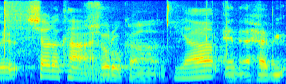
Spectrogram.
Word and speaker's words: Shotokan: Shotokan.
